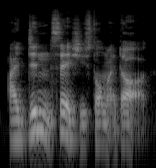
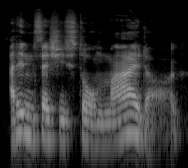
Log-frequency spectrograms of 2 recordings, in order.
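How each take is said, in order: First: The stress falls on the word didn't. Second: The stress falls on the word my.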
